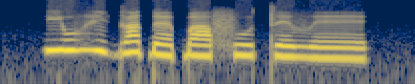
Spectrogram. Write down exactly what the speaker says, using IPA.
j u˦ ɣ i˦˨ ɡ a˦ ɗ ɛ˨ ɓ a˨ f u˨ t e˨ β eː˨

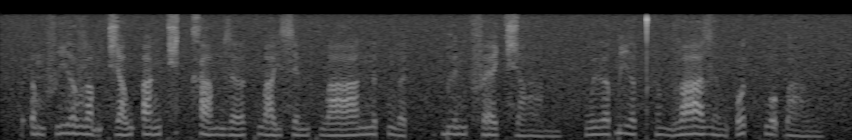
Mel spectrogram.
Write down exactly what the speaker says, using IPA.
ʔ ə̰˧˨ m f i˧ ə̯ v a̰˧˨ m t͡ɕ a˨˦ w ʔ a˨˦ ŋ t͡ɕ ə˦˥ t̚ x a˧ m z əː˨˦ k w a˧ j s e˧ m k w aː˨˦ n ə˦˥ t̚ ŋ ə˨˩ t̚ | ɓ ɨ˧ n f ɛ˧ t͡ɕ a̤˨˩ m | h w ɨ˨˦ ə̯ ɓ i˧ ə̯ t̪ʰ ə̤˨˩ m v aː˧ z ə̤˨˩ w ʔ o˦˥ t̚ h w o̰˧˨ ɓ a̤˨˩ w

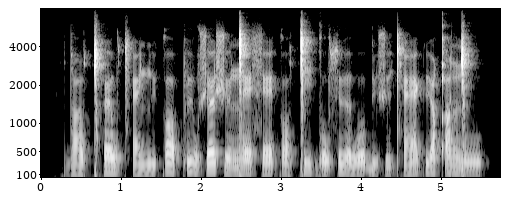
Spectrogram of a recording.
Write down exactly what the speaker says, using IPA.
dˤ y˩ w ǀʰ œ˧ w t͡sʼ æ˩ ɲ y˩ k ɔ˥˩ pʼ ʉ˥˩ w ʃ œ˥ ʃ ø˧ ŋ͡ǀ ɛ˧ s ɛ˩˥ k ɔ˩ ǀ i˥˩ ɡ o˧ w s ʉ˥˩ ə̯ w o˧ ɠ y˩ ʃ y˧ cʰ æ˩˥ k y˧ ʊ̯ qʼ ɑ˥ ŋ͡ǀ u˧

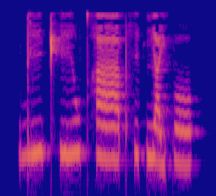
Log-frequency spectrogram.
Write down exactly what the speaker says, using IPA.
d iː˧˥ kʰ iː˧˥ w t̪ʰ aː˧ pʰ i˧ k̚ ɲ a˧˩ j p o˧˩

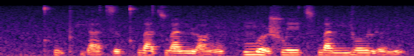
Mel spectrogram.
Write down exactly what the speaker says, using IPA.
kʰ u˥˩ pʰ j ä˨˩ t͡s ɹ̩˧˥ kʰ w ä˥ t͡s w a˥ n ɻ ɑ˧˥ ŋ | m o˥˩ ʊ̯ ʂ w e˥ ɪ̯ t͡sʰ w a˥ n m j o˥ ʊ̯ ɻ ə˨˩˦ n

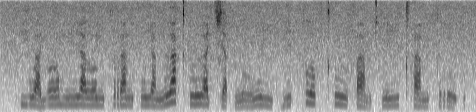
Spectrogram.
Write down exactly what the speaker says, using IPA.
j u˨˩ a̯ j ɤː˧ m n i˧ a̯ l o˧ n k r a˧ n k w i˨˩ a̯ n ɯ˥˩ a̯ kʰ l ɯ˧ a̯ t͡ɕ a˨˩ t̚ n uː˩˦ w iː˨˩ p̚ j i˦˥ ʔ k l o˦˥ k̚ tʰ ɯː˧ f a˨˩ m kʰ l iː˦˥ tʰ a˧ m k r u˨˩ ʔ

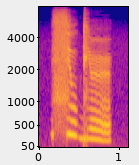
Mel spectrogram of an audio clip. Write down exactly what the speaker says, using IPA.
sʲ u ɡ j ø

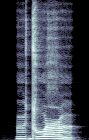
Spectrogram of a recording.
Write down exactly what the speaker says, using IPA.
ʉ d o ʕ ø

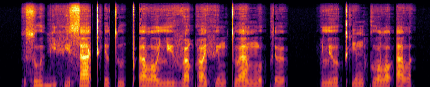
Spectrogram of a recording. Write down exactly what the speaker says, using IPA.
s u bʲ ʉ fʲ ʉ s a kʼ e tʷ i pʼ ɐ lˠ o lʲ ɨ v ɵ qʷ a fʲ o m tʷ a m o k ɾ ɵ | lʲ o kʼ i m k u lˠ o ʔ a lˠ

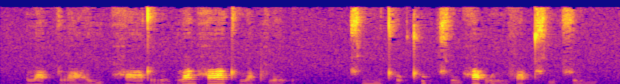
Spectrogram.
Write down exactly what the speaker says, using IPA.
l a˨˩ ʔ k r a˩˦ j | h aː˩˦ t r ɯ˨˩ ŋ p l a˥˩ ŋ h aː˥˩ tʰ ɯ˨˩ a̯ pʰ l e˨˩ ʔ | t͡ɕʰ iː˧ tʰ o˨˩ k̚ tʰ u˥˩ k̚ t͡ɕʰ ɯ˦˥ ŋ h a˥˩ ʔ w ɯː˨˩ f a˥˩ p̚ t͡ɕʰ i˨˩ ʔ s ɯ˧ ŋ

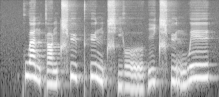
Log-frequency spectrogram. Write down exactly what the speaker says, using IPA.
k w a˥˨ n k ɑ˨˦ ŋ t͡ɕʰ y˥˨ pʰ y˥˨ n t͡ɕʰ j o̰˨˩ ʊ̯ | i˨˦ t͡ɕʰ y̰˨˩ n m w e˦ ɪ̯

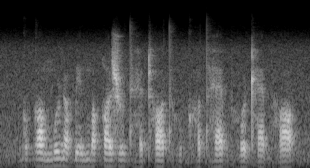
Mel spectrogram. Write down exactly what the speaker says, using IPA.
ɡ o ɡ ɒ m u ɳ ɒ ɓ e m o qʷ e ʐ u dʱ æ ʈʰ ɒ dʱ u ɡʱ ɒ dʱ æ bʱ o ʈʰ æ bʱ ɒ

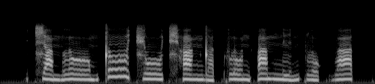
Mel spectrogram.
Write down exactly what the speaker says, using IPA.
t͡ɕ a˨˩ m l ɤː˨˩ m t ɤː˥˩ t͡ɕ oː˧ t͡ɕʰ a˧ ŋ d a˨˩ t̚ k l o˧ n ʔ a˧ m n i˩˦ n p l o˨˩ k̚ b a˦˥ t̚

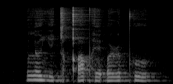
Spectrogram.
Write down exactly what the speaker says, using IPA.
l ɵ ʎ e ɟ ɐ qʼ ɐ pʰ e ʔ o ɭ ɵ pʰ u

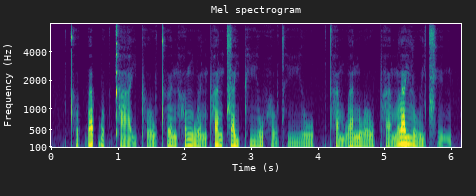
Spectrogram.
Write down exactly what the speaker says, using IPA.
t̪ʰ ʊ˧ k̚ w ɐ˥ p̚ w ʊ˨ k̚ t̪ʰ aː˨˩ j pʰ o˨˧ w t̪ʰ ɵ˧ n h ʊ˥ ŋ w ɵ˨˥ n pʰ ɐ˥ n t͡s ɐ˥ j pʰ iː˧ w h o˨˩ w t̪ʰ iː˧ w | t̪ʰ ɐ˨ m w ɐ˧ n w o˨˥ w pʰ ɐ˨˥ m l ɐ˥ j l uː˨ j t͡sʰ ɪ˨˩ ŋ

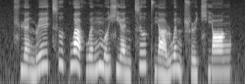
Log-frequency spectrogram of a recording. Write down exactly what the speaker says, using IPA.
t͡ɕʰ ɥ ɛ˨˩ n ɻ e˥ ɪ̯ t͡sʰ ɹ̩˥˧ k w ä˥˩ x w ə˧˥ n m ɤ˧˥ ɕ j ɛ˨˩ n t͡s ɹ̩˥ t̪ʰ j ä˨˩ ɻ w ə˥˩ n ʈ͡ʂʰ ɻ̩˧˥ t͡ɕʰ j ɑ˥ ŋ

